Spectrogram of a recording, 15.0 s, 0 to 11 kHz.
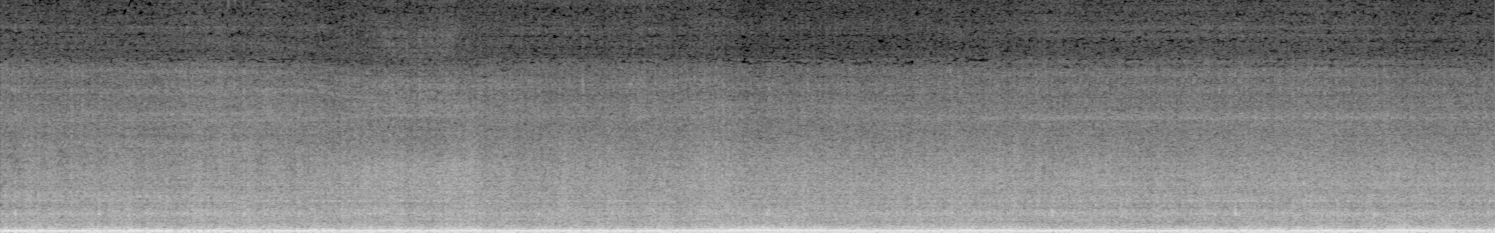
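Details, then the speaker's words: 1965 Mustang inline six with Pertronix ignition, idling too fast with the idle jet a quarter turn from bottomed: rough, lumpy idle with dropped beats, misfire. Oil found on spark plug 2 threads; timing suspected. "you guys have seen what I've done. It's idling rough. It's misfiring."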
